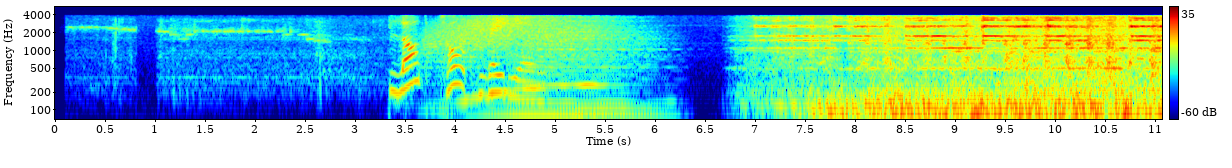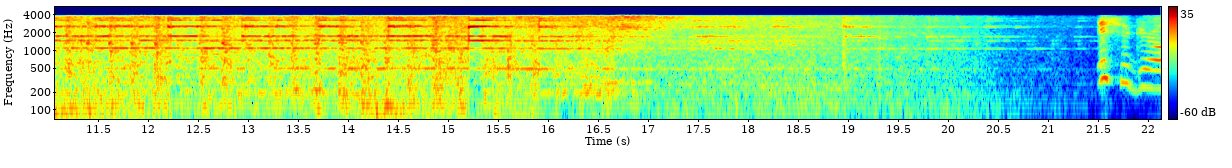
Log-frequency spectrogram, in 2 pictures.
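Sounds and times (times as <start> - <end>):
speech: 3.3 - 5.1
train rumbling along the rails with clickety-clack: 6.8 - 21.5.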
